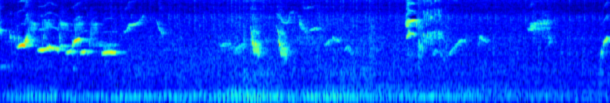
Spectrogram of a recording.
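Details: Oriental magpie-robin of the kacer poci type singing in the fast konslet style, used as a lure to prompt untrained birds. Scattered sharp whistles and chirps over a steady low engine rumble, like a passing motorcycle.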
